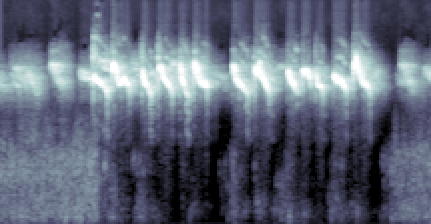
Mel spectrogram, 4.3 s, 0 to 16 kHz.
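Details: Open singing by an oriental white-eye (Mata Puteh Raja) on the fifth day after monthly deworming, January 2022. After a few soft notes, a loud run of quick, high, slurred chirps comes in regular pulses.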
